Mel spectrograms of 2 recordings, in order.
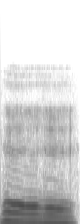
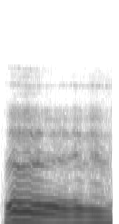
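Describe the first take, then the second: First: Cold, chattering teeth; shivering. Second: Teeth chattering from cold; shivering. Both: Shown as a demonstration. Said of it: "like I'm really cold, like, my teeth are chattering".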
